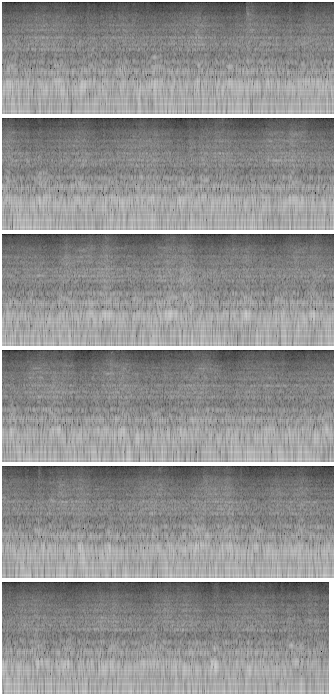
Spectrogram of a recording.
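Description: Freight train rolling past steadily, its wheels clicking over the rails with a continuous hum and whine.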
